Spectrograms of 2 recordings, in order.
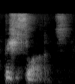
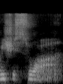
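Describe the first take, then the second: First: The word ends with a clear final 'z' sound. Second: The word ends without a final 'z' sound. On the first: The speaker calls it right. "You have to say the soise" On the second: The speaker calls it wrong. "It's not vichyssoise"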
